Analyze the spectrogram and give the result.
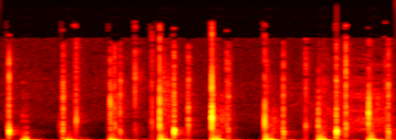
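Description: A quiet golf clap: about a dozen soft, muffled hand claps in a steady, quick rhythm, each one short and dull, with no voices over them.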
